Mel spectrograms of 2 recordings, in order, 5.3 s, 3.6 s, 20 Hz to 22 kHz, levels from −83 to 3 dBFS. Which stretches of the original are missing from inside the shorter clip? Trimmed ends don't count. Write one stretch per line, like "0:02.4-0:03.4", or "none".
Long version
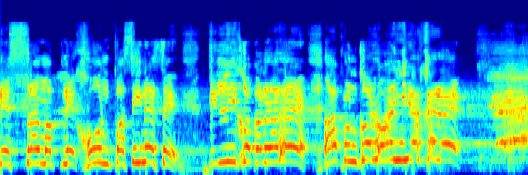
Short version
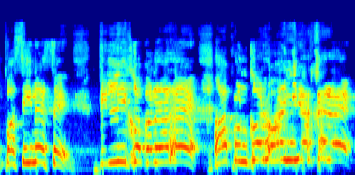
none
